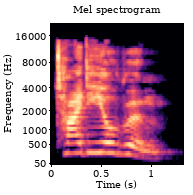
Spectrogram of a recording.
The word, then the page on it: tidy your room: British English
